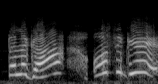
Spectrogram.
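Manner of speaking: high, loud burst of delight; thrilled, exclaimed; delighted surprise. Acted. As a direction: jump at it eagerly, voice soaring. Delighted at parents' agreement to fiesta.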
